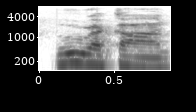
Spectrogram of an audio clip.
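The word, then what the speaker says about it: Huracán: events it or more Huracan is pronounced uran by the way yeah I know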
